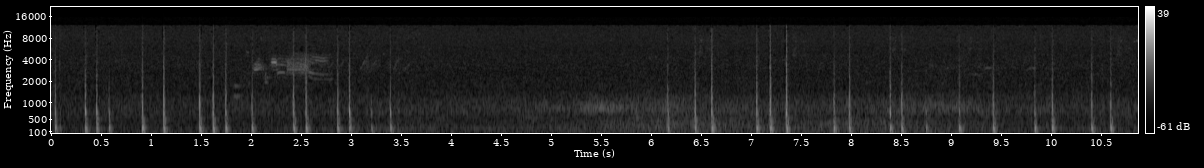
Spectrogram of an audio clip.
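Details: Woodpecker loudly hammering on a nest tree near the microphone by a pond, recorded 7 April. Sharp, irregular wooden knocks come in quick bursts, with a pause midway before the tapping resumes. A faint high call and steady background hiss sit beneath.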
